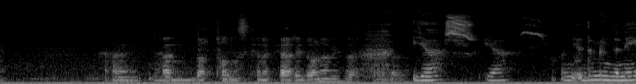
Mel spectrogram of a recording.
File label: Northern and Insular Scots, Shetland - Lerwick (originally northern mainland)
